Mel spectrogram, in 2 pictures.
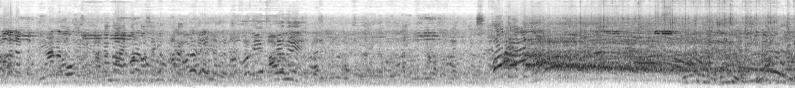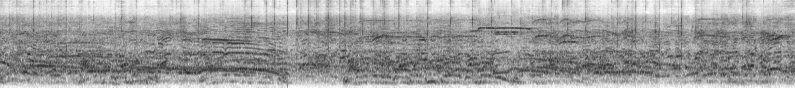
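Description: A large outdoor crowd cheers and shouts loudly, growing louder.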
